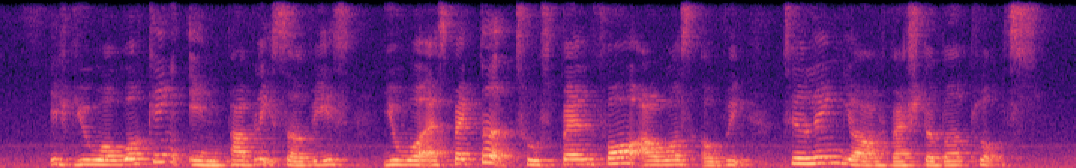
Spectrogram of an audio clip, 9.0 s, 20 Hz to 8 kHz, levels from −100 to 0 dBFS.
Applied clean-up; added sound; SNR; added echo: none; none; none; none.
